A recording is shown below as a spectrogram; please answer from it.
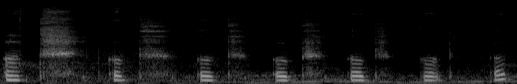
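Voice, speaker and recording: A woman's voice: medium pitch, monotone, drawn-out words, mellow, slight background noise. Rambling woman hosting a game tutorial. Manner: rambling, filler-heavy, self-deprecating chatter. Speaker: gaming tutorial host. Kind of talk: casual screen-recorded game tutorial.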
